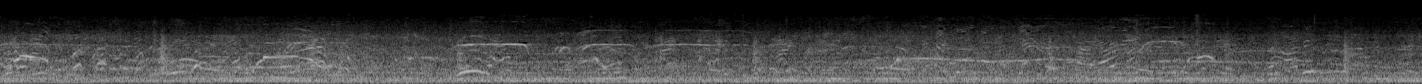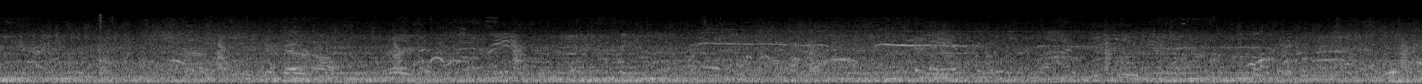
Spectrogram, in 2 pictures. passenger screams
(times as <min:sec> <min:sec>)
0:00.0 0:12.6, 0:21.0 0:25.3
